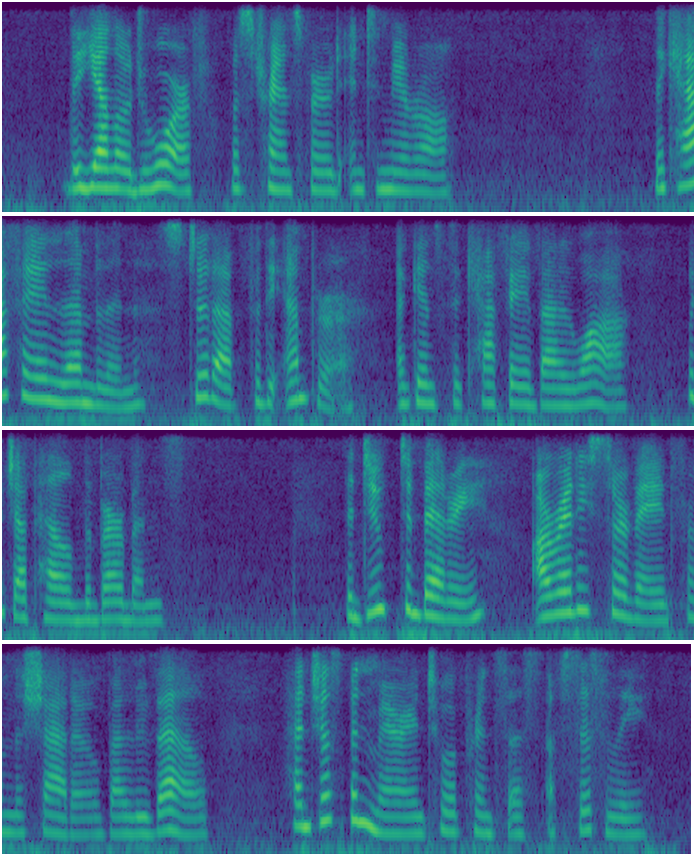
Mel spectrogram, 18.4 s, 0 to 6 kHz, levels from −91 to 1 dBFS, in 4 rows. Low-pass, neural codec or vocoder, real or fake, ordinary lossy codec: 5.4 kHz; codec, 24 kHz, 1.2 kbps, DualCodec; fake; Opus, 16 kbps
